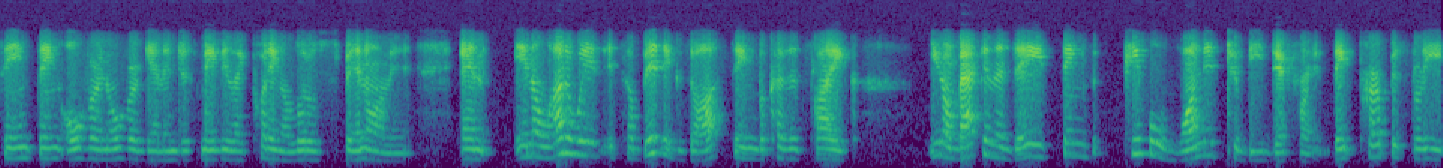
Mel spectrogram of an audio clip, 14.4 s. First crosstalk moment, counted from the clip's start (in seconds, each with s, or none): none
